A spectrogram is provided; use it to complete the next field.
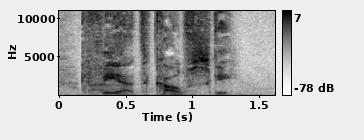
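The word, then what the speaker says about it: Michał Kwiatkowski: gets into the hills via to calve ski yeah thank you thank you you know a native Polish speaker Richard Moore they're correcting my pronunciation Mark Cavendish everything's been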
